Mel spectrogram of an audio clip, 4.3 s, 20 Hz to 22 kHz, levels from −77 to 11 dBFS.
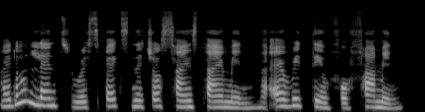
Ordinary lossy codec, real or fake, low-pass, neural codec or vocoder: none; real; 14.4 kHz; none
